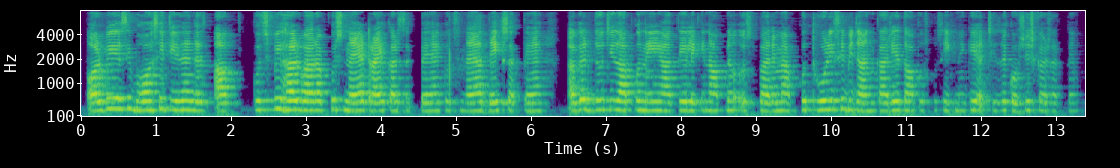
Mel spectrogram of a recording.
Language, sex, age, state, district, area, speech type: Hindi, female, 18-30, Madhya Pradesh, Gwalior, rural, spontaneous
